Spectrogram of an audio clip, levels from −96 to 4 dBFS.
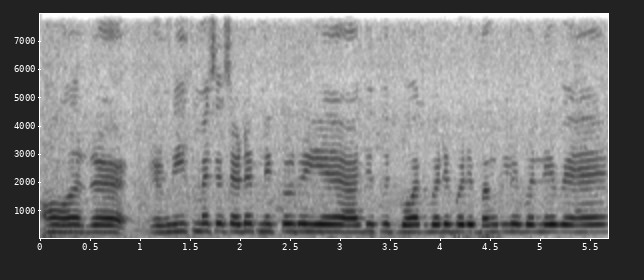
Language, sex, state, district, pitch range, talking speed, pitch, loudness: Hindi, female, Rajasthan, Bikaner, 250-265 Hz, 190 wpm, 255 Hz, -12 LUFS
